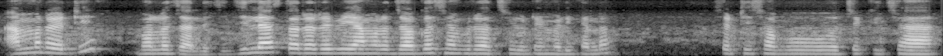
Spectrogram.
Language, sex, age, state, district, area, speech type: Odia, female, 45-60, Odisha, Jagatsinghpur, rural, spontaneous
